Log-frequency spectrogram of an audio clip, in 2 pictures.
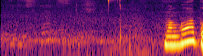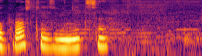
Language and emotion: Russian, sad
